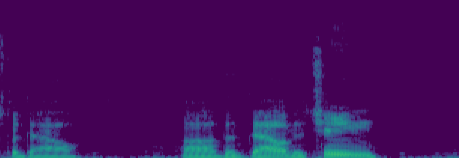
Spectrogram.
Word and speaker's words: Tao: of it t-a-o-i-s-n Taoism the t is pronounced like a d um so we have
